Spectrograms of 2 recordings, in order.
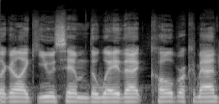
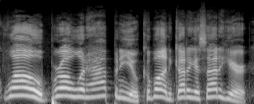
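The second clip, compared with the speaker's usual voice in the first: high, urgent cry to a hurt friend; retold panicky urging, quick at the end; mock alarm; 10 semitones higher, faster than usual. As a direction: hurry a fallen buddy along in a panic. Friend finds Yulktar shot.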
